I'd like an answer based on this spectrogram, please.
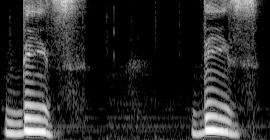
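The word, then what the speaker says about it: dix: 10 यानी 10 को बोला जाता है दीज।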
